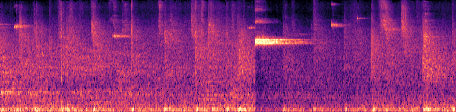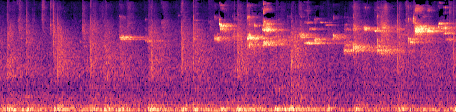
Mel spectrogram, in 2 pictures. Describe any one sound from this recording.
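Sneakers squeak sharply on a wooden floor.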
